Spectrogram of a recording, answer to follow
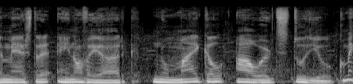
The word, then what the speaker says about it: Michael Howard: mais com esta mestra em Nova York, no Michael Howard Studio. Como é que dirias? Como é que se diz esta escola, com a pronúncia certa?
